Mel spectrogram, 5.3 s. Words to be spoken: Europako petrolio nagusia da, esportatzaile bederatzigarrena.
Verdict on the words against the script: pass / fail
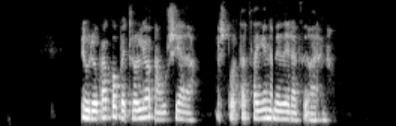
pass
